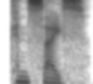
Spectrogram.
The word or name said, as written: concise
